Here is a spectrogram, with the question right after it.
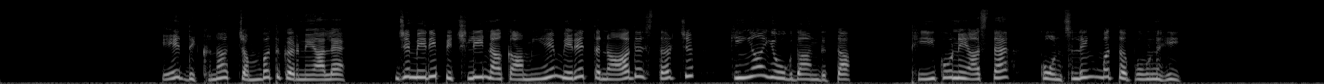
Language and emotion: Dogri, surprised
